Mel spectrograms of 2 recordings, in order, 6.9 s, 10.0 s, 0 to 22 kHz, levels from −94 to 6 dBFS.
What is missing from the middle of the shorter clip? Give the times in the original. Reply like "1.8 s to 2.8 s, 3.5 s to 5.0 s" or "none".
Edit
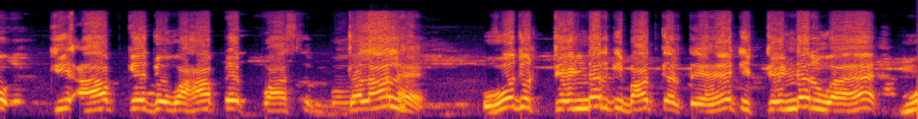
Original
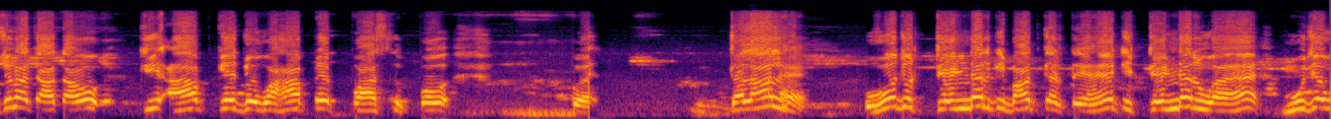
3.0 s to 5.2 s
